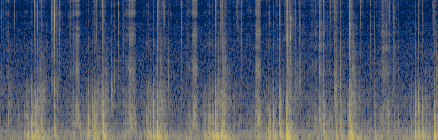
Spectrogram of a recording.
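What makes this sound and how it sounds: A pointed metal tool scratches and picks at a solid, pale pink NIVEA bar soap resting on a wooden table. Soft, dull scraping comes in irregular bursts, with occasional sharper, brighter clicks as powdery chips come off.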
